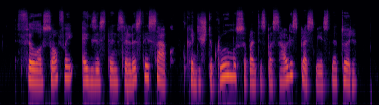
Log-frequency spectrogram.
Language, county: Lithuanian, Alytus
